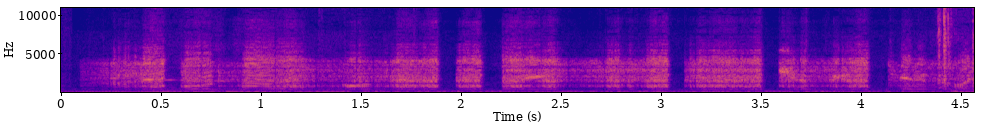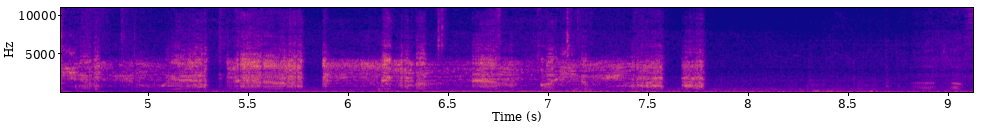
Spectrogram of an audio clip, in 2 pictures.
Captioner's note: radio sounds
